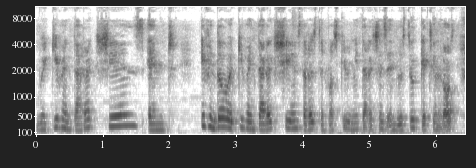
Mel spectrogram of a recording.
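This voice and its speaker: Music plays behind a woman with a medium pitch. She speaks at a fairly quick pace with lively intonation. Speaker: care worker vlogger. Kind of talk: personal storytelling vlog. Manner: animated.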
